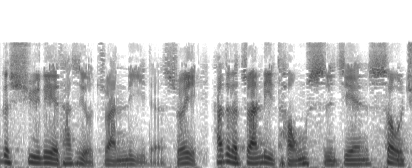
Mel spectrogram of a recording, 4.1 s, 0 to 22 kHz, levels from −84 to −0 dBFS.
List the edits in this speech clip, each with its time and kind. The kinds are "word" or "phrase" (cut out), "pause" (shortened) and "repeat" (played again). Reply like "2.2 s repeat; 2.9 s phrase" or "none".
2.1 s pause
